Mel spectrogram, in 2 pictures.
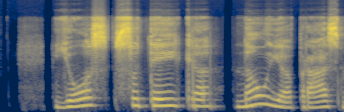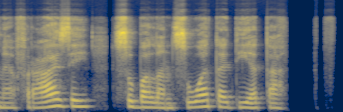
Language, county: Lithuanian, Telšiai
